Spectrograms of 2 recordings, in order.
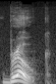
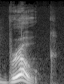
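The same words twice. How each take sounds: First: The final k is nearly silent. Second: The final k is nearly silent.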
